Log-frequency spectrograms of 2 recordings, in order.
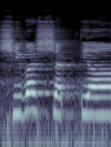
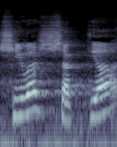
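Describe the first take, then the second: The two takes are said the same way.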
